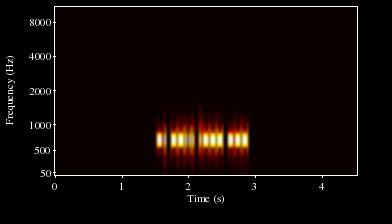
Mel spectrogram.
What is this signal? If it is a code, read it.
Morse code, heard as a keyed tone, about 46 wpm, 700 Hz. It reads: N7JO
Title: USA Call Signs - 4 Characters - 45wpm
